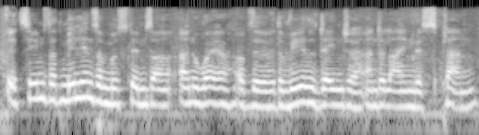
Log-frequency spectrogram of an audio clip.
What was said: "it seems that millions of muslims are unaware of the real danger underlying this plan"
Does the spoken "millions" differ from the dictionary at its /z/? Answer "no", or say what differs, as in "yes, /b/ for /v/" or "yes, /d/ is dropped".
no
